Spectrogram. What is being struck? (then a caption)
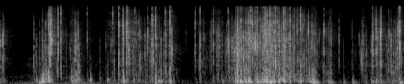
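Plastic snack bag. A full, printed plastic cookie bag is held close to the microphone and crinkled and tapped with rubber toy hands. The result is bright, papery crackling in short, dry bursts with brief pauses, mostly high in tone with a little low thump from the taps.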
